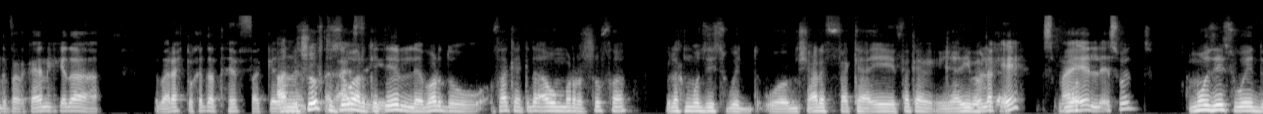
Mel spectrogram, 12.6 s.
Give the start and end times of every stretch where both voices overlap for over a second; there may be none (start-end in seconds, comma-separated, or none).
2.8-4.1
